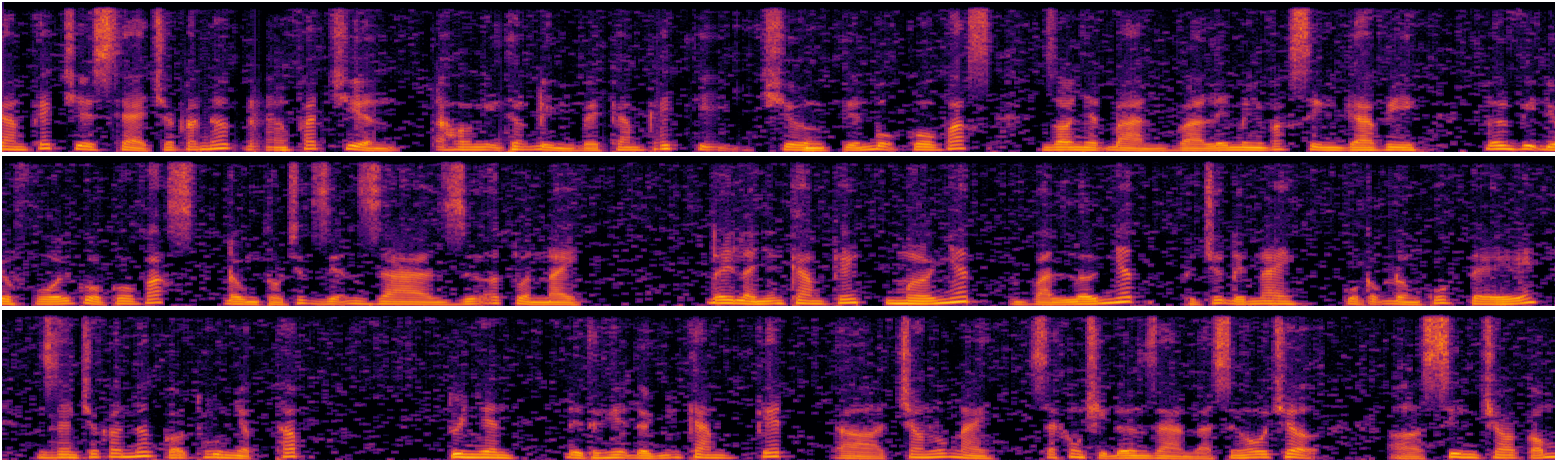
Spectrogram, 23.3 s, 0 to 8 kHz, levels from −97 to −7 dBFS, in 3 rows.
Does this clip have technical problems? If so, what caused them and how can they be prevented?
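Yes. The clip is speech, and three faults stand out.

Overdone noise removal runs through the whole clip. The noise reduction was set too strong. Frequency bands near its noise estimate get pushed far down or switched off, and quieter parts of the voice go with them. The background drops and breaks up into twinkling specks. Use a gentler reduction setting, or record in a quieter space so heavy cleanup isn't needed.

Repeated packet loss, heard as robotic sound, runs from 0.54 to 4.03 s, between "kết chia" and "tiến bộ". The sound suggests around twenty separate losses close together. About 360 ms of audio is missing. Roughly 430 ms was patched by stretching the last sound forward, about 12% of that stretch. The longest hole is about 66 ms. The result is choppy and robotic, with pieces missing. A steadier network connection, or wired instead of wireless, would prevent this.

Scattered short gaps appear from 14.56 to 16.60 s, between "trước đến nay của" and "nhập thấp". 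There are about seven isolated losses, each patched by continuing the previous sound. About 120 ms is missing, and roughly 150 ms was filled in, around 7% of the span. None is longer than about 20 ms. The speech stays clear but has brief ticks and hiccups. Reducing network congestion during calls would prevent these dropouts.

Nothing is heard above 8 kHz, which fits a wideband call codec such as G.722.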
